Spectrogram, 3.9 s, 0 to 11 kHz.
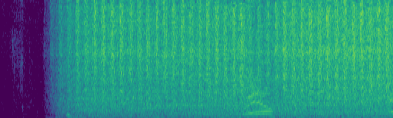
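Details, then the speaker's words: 1984 Ford F150 V8 donor truck, after oil change and heavyweight oil: rapid regular hammering knock about four a second over a loud rough idle; suspected rod knock, engine needs rebuilding, diesels after shutoff. "no it's still rod knocking the engine sounds shitty it's gonna need to be rebuilt"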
